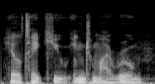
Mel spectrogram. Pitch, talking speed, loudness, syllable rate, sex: 85 Hz, 230 wpm, -16 LUFS, 4.8 syllables/s, male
